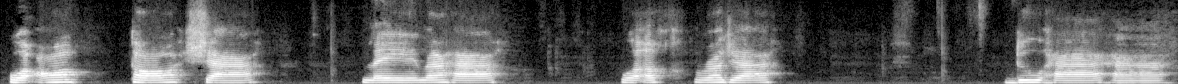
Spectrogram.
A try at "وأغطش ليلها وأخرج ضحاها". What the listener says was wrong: Yep, good job.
